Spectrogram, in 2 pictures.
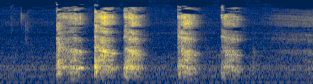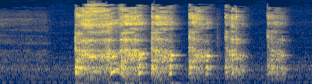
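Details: Person with bronchitis and fever, ears popping, two bouts of harsh, repeated coughs, about a dozen in all; bronchitis cough.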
